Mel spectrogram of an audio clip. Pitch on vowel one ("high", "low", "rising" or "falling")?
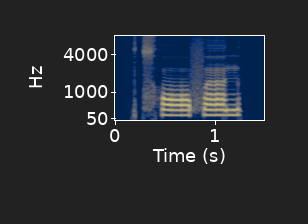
low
